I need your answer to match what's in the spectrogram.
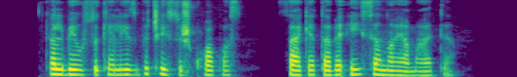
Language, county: Lithuanian, Marijampolė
